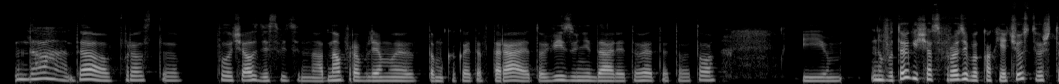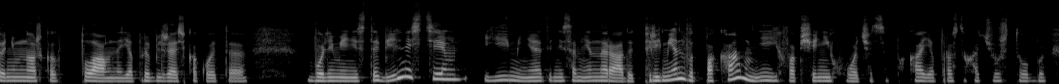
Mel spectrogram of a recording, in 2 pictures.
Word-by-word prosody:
Да, 240 Hz, -2 st, 0 dB
да 220 Hz, -6 st, +4 dB
просто 195 Hz, -2 st, -5 dB, 0.3 s
получалось, 190 Hz, -1 st, +2 dB
действительно, 170 Hz, -2 st, -6 dB
1 190 Hz, +4 st, +3 dB
проблема, 175 Hz, -2 st, 0 dB
там 160 Hz, -1 st, -2 dB
какая-то 165 Hz, +1 st, -4 dB
2. 165 Hz, 0 st, +4 dB
То 165 Hz, -, -4 dB
визу 185 Hz, +2 st, 0 dB
не 180 Hz, 0 st, -1 dB
дали, 170 Hz, -1 st, +2 dB
то 170 Hz, +2 st, -10 dB
это, 175 Hz, -1 st, -1 dB
то 165 Hz, 0 st, -9 dB
то. 195 Hz, +2 st, -2 dB, 0.8 s
И, 165 Hz, -2 st, -3 dB, 0.4 s
ну 215 Hz, 0 st, +4 dB
в 200 Hz, -, -2 dB
итоге, 275 Hz, +8 st, +6 dB
щас 235 Hz, -3 st, +3 dB
вроде 220 Hz, +3 st, +7 dB
бы, 190 Hz, -, +3 dB
как 190 Hz, -1 st, -2 dB
я 170 Hz, -, +5 dB
чувствую, 240 Hz, 0 st, +2 dB
что 180 Hz, -2 st, +2 dB
немножко 165 Hz, -2 st, -1 dB, 0.2 s
плавно 150 Hz, -4 st, +4 dB
я 150 Hz, 0 st, -1 dB
приближаюсь 155 Hz, -1 st, -1 dB
к -, -, -32 dB
какой-то 145 Hz, -, -5 dB, 0.6 s
более-менее 165 Hz, -2 st, +1 dB
стабильности, 235 Hz, -, +1 dB, 0.2 s
и 185 Hz, +3 st, -3 dB
меня 165 Hz, -3 st, 0 dB
это 170 Hz, -, -9 dB
несомненно 175 Hz, 0 st, -2 dB
радует. 150 Hz, -3 st, +2 dB
Перемен 190 Hz, -, +3 dB
вот 185 Hz, -, -5 dB
пока 170 Hz, -, +2 dB
мне 185 Hz, -, +1 dB
их 180 Hz, -, -9 dB
вообще 160 Hz, +1 st, 0 dB
не 165 Hz, 0 st, -1 dB
хочется, 160 Hz, +1 st, -7 dB
пока 170 Hz, -, -6 dB
я 155 Hz, -2 st, -2 dB
просто 160 Hz, +2 st, -9 dB
хочу, 165 Hz, +1 st, -10 dB
чтобы 160 Hz, 0 st, -9 dB
175 Hz, 155 wpm, -31 LUFS, 165-195 Hz, 0.8 s, вроде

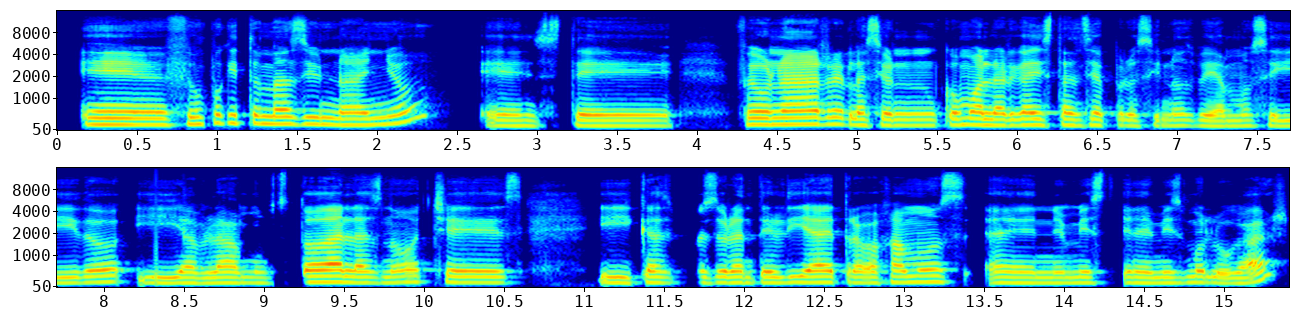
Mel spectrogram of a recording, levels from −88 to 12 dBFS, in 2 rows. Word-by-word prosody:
Eh, 200 Hz, -1 st, +4 dB
fue 200 Hz, +3 st, -3 dB
un 215 Hz, -, -2 dB
poquito 245 Hz, +1 st, -2 dB
más 220 Hz, -2 st, +3 dB
de 215 Hz, 0 st, +1 dB
un 200 Hz, -2 st, -1 dB
año. 200 Hz, -, +1 dB, 0.4 s
Este, 165 Hz, 0 st, -1 dB, 0.4 s
fue 200 Hz, 0 st, +3 dB
una 205 Hz, +1 st, +6 dB
relación 175 Hz, -4 st, -1 dB
como 185 Hz, +2 st, 0 dB
a -, -, +5 dB
larga 180 Hz, 0 st, +2 dB
distancia, 185 Hz, -1 st, -1 dB
pero 170 Hz, -1 st, -4 dB
sí 165 Hz, -, -9 dB
nos 170 Hz, 0 st, -6 dB
veíamos 160 Hz, 0 st, -3 dB
seguido, 165 Hz, +4 st, -1 dB
y 165 Hz, 0 st, -2 dB
hablábamos 160 Hz, 0 st, -3 dB
todas 185 Hz, 0 st, +7 dB
las 170 Hz, -2 st, +1 dB
noches 175 Hz, -1 st, -1 dB, 0.4 s
y 165 Hz, -2 st, -2 dB
casi 170 Hz, -2 st, -2 dB
pues, 170 Hz, -1 st, -7 dB
durante 170 Hz, -1 st, +1 dB
el 165 Hz, -, -2 dB
día, 175 Hz, 0 st, +3 dB
eh, 175 Hz, -, +2 dB
trabajamos 180 Hz, +2 st, -2 dB
en 160 Hz, -1 st, -3 dB
el 160 Hz, -, -4 dB
mis 165 Hz, 0 st, -5 dB
en 165 Hz, -, -3 dB
el 160 Hz, -1 st, -1 dB
mismo 160 Hz, +2 st, -2 dB
lugar, 155 Hz, -, -1 dB
175 Hz, 160 wpm, -20 LUFS, 165-185 Hz, 0.4 s, todas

